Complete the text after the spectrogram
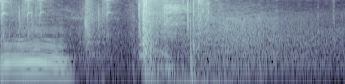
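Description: A gun fires a loud shot in a video game.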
